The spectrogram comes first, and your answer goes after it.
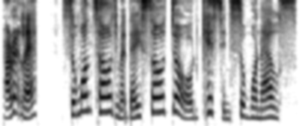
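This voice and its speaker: A woman's voice: on the high side, animated, moderate pace, no room sound, studio quality, lightly acted. A woman voicing a teasing, gossipy teenage girl. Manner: chatty, knowing, teasing.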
